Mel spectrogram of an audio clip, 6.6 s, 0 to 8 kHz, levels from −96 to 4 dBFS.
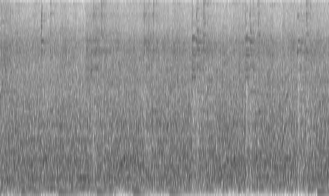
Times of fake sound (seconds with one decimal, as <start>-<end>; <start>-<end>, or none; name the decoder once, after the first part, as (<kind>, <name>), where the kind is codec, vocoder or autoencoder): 1.7-3.2 (codec, DAC)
